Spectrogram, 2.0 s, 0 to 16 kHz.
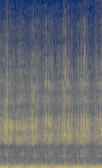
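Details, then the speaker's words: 1965 AMC Rambler American 440 idling just after a start in spring: steady idle with a rapid, even puffing tick on each firing pulse from a big crack in the exhaust manifold; repair paste had failed; cherry bomb muffler fitted. "It's actually running really good. You can really hear that exhaust leak. It sucks."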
